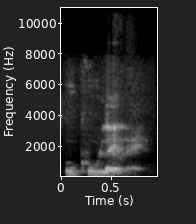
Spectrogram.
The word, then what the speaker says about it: ukulele: The correct way to pronounce it in Hawaiian. So it's ukulele.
